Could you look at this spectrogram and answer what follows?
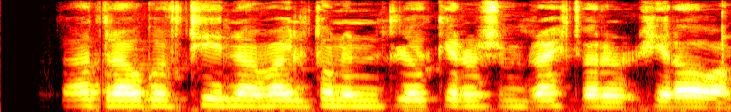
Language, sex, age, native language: Icelandic, other, 18-19, Icelandic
